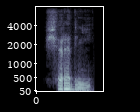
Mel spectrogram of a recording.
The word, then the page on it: średni: /ˈɕrɛdɲi/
